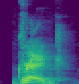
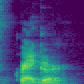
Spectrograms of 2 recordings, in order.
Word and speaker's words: Gregor: First of all, my name ain't Greg. It's Gregor.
